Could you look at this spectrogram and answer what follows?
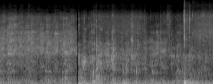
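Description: Two pugs on leashes panting as they are walked along a tiled corridor, with footsteps and a few sharp knocks, the loudest near the end.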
